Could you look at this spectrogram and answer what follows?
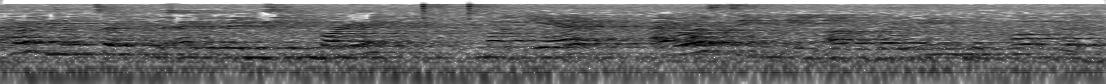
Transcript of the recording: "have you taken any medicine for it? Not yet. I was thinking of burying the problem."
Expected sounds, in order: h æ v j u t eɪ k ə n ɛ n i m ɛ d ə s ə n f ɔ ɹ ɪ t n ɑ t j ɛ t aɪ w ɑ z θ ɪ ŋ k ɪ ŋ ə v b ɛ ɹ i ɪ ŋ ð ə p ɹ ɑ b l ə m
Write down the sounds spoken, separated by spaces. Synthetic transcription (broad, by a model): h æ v j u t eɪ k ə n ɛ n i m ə ʃ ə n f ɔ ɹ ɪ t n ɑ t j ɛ t aɪ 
